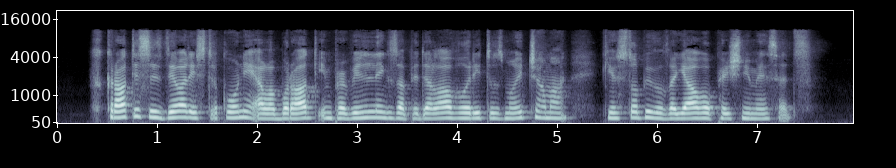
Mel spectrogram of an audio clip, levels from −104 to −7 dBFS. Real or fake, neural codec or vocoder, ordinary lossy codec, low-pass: fake; codec, 24 kHz, 0.9 kbps, WavTokenizer, small release; MP3, 64 kbps; 10.8 kHz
